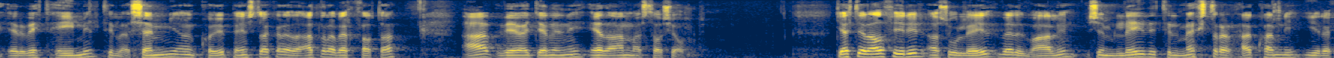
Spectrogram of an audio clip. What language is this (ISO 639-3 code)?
isl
